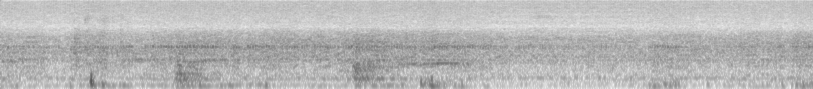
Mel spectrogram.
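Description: Steady low background hum, with a few brief, faint murmured vocal sounds and a small knock about half a second in.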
